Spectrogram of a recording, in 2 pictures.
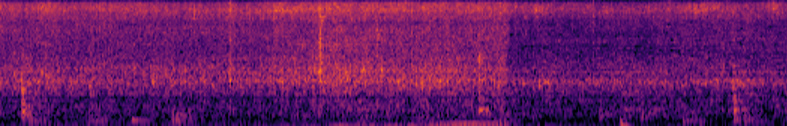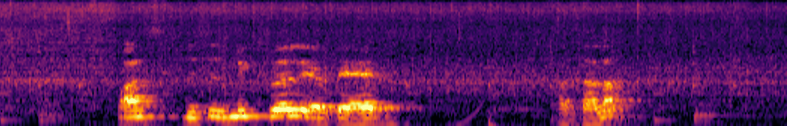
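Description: Food sizzles softly in a hot pan.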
